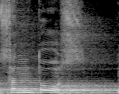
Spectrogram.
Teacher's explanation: ये तय से आता है ना, तय, ये दंत है, तो दंत से आएगा, तो संतोष। इसको यूं नहीं कह सकते संतोष, संगतोष, अंग अंग नहीं आ सकता।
